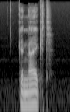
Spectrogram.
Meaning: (verb) past participle of neigen; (adjective) inclined
- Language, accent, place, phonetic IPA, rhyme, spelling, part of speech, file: German, Germany, Berlin, [ɡəˈnaɪ̯kt], -aɪ̯kt, geneigt, adjective / verb, De-geneigt.ogg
